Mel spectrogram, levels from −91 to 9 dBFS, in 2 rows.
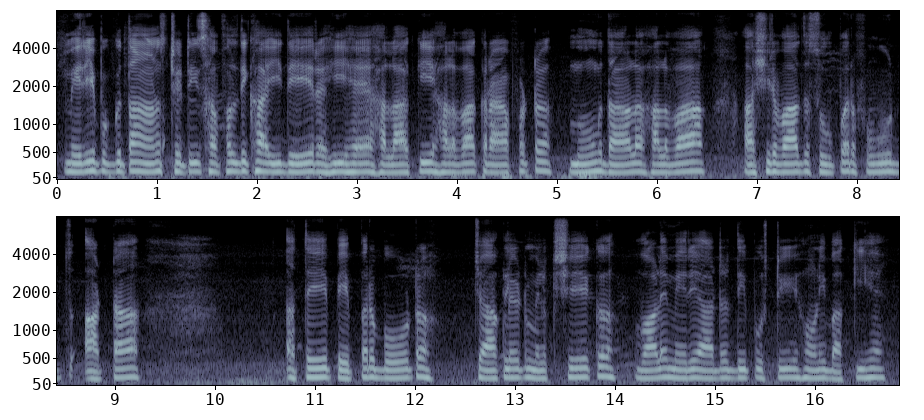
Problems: background sounds at intervals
